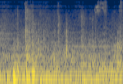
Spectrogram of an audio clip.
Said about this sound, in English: So this train actually goes all the way to Milan.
